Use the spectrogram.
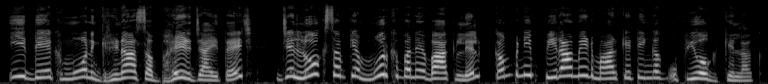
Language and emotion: Maithili, disgusted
